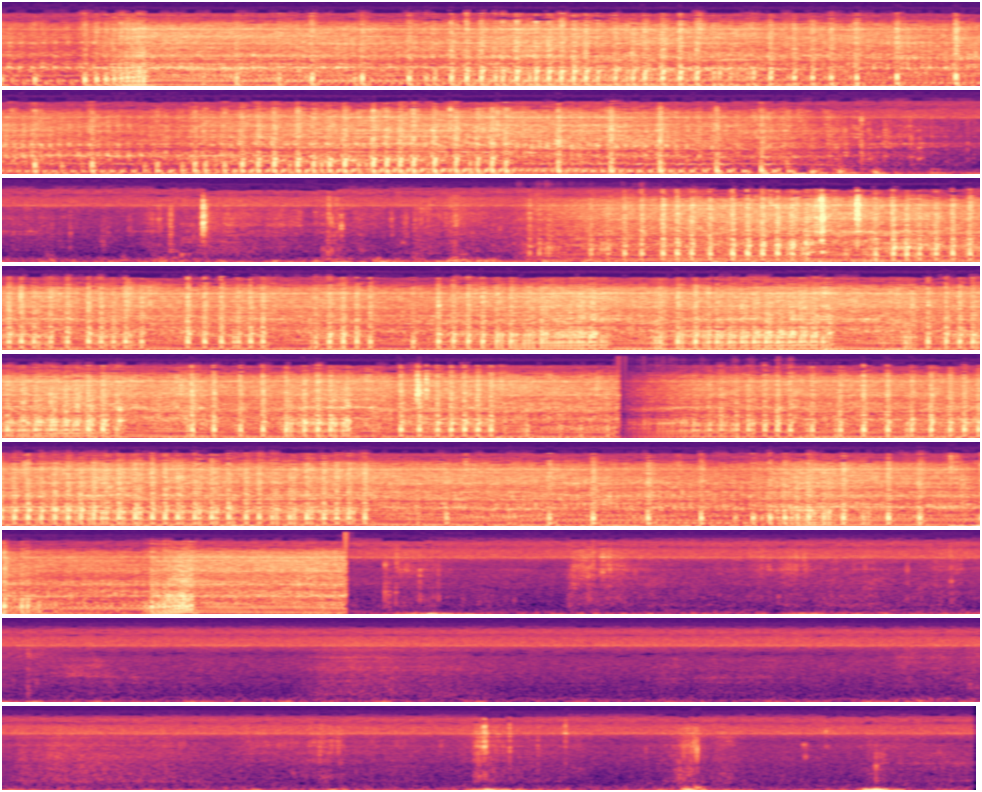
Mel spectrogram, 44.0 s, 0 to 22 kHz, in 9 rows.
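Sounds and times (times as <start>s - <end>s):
motorcycle engine revving: 0.0s - 9.7s, 12.4s - 31.1s.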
